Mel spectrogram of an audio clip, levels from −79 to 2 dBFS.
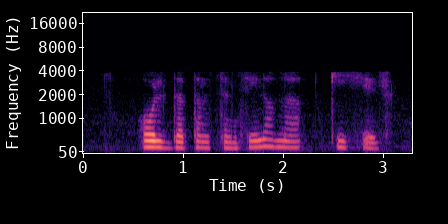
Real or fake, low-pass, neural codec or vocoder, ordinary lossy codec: fake; 7.2 kHz; codec, 24 kHz, 0.9 kbps, WavTokenizer, medium speech release version 1; AAC, 16 kbps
